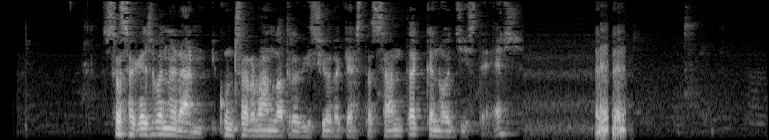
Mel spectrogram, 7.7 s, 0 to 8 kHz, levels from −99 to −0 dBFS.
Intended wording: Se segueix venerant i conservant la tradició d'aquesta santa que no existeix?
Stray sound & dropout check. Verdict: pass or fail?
fail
